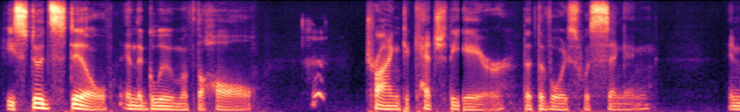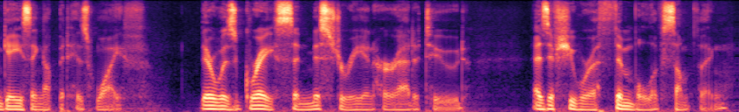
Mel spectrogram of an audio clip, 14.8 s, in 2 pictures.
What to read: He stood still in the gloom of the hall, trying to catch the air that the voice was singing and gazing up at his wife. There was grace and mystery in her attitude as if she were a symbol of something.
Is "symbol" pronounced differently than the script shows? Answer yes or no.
yes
